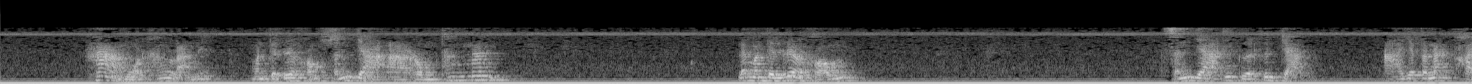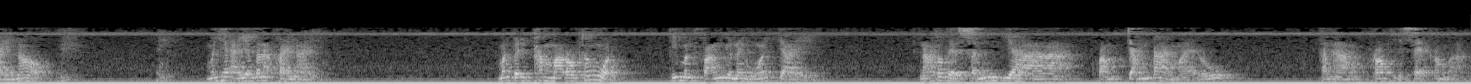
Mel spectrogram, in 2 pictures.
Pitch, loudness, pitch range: 75 Hz, -17 LUFS, 70-120 Hz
